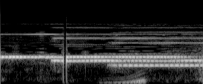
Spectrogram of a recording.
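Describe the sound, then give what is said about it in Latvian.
An electric bell sounds in a parliament chamber, rung by the chair before a vote: a loud, steady, continuous high-pitched tone with a brief click near the start, sustained throughout. “Lūdzu zvanu.”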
